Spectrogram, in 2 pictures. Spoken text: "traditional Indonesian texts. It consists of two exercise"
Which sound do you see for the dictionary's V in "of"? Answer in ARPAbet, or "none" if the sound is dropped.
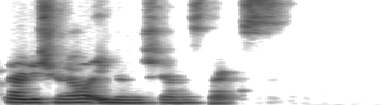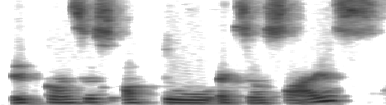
P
